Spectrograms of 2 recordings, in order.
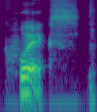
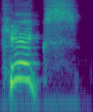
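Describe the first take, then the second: First: The name starts with a kw sound. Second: The name starts with a plain k sound. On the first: The speaker calls it wrong. "was pronouncing it Quicks" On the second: The speaker calls it right. "I did pronounce it correctly. It is Kicks"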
